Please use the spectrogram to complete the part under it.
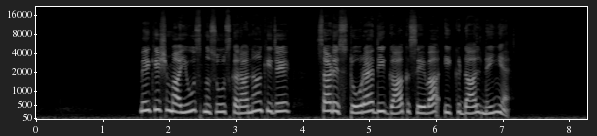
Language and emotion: Dogri, sad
